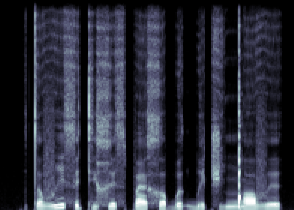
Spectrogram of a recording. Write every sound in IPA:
t ʌ v i s ɪ tʲ ʊ x ɪ s p æ x ʌ ɓ ə ɡ͡b ɪ t͡ʃ i̤ ŋ͡ǃ ɒ v ɪ

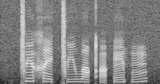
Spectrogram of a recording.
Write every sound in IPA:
ǀ ĩ χ eː ǀ i w ʌ qʼ ɛ̃ ʔ ẽ p ũ

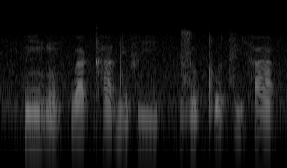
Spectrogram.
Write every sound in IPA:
p ĩ˦ ɗ ũ˨ kʷ a˨ kʰ a˨ d ĩ˦ f i˦ | z u˦ kʼ ʊ˨ t͡s i˨ h a˦

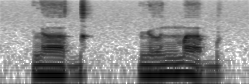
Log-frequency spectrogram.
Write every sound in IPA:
ɳ ɐ ɡ | ɳ ɵ n m ɐ b

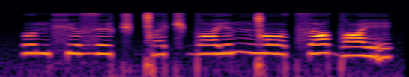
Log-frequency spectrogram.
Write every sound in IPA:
ʊ n xʲ ʊ z ø t͡ʃ ɡ͡ǀ a t͡ʃ dˤ ə j ɪ n ŋ͡ǀ ɔ t͡s ɐ dˤ e

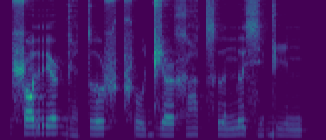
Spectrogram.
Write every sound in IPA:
ʂ ɔ˦˥ rʲ ə˞˦˥ ɡ ɛ̤˧˩˧ t l u˧˥˧ ʂ ʈ͡ʂʰ u˧˩˧ d͡ʑ ə˞˧˩˧ x a̤˧˥˧ t͡sʰ ɯ˨˩ n ɯ˧˥˧ sʲ ɛ̤˩˥ ɡ i˨˩ n

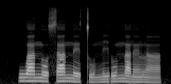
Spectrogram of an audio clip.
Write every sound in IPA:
w a˦ n o˧ s a˦ n e˧ t u˨ n i˧ ɾ u˦ n a˦˨ ɾ ɛ̃˨˦ l ã˧

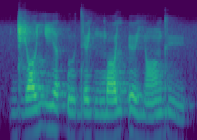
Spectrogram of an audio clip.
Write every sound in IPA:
d͡ʑ ɔ ʎ i ɐ̯ k͡p u d ø lʲ ŋ͡m ɔ lʲ ʔ ø j ɔ̃ ɡ y

